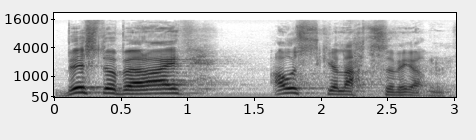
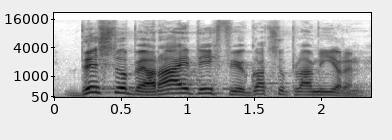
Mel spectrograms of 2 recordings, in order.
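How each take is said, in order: First: High loud call, du pushed up; loud challenge. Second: Loud challenge. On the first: Preacher repeats his challenge to the congregation, high and loud. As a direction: shout Bist du bereit with du up high. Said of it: "repeated challenge, different voice". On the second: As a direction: call out bereit, hitting du hard. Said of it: "preacher challenges the congregation". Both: Acted.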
